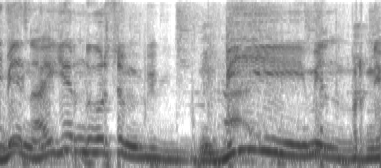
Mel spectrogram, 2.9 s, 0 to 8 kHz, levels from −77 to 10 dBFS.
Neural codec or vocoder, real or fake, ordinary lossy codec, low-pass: none; real; none; none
